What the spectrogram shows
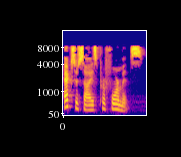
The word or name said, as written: exercise performance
